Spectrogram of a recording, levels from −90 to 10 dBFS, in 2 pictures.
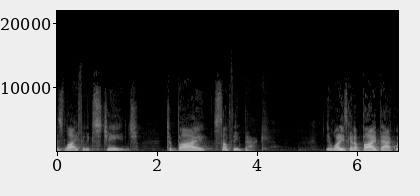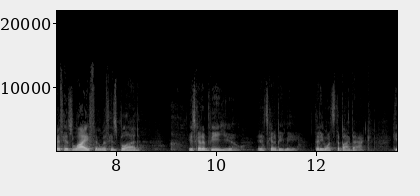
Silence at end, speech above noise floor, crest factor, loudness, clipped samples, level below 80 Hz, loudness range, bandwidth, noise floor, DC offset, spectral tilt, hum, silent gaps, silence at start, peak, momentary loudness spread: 0 s; 42 dB; 24 dB; -29 LUFS; under 0.1%; -72 dBFS; 11 LU; 11.5 kHz; -72 dBFS; under 0.1%; -7 dB/octave; none; none; 0 s; -8 dBFS; 20 LU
